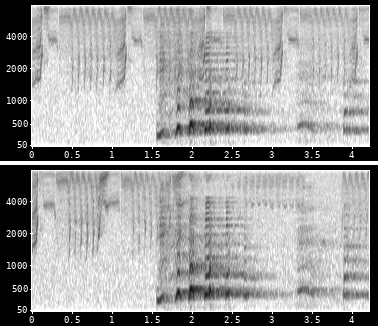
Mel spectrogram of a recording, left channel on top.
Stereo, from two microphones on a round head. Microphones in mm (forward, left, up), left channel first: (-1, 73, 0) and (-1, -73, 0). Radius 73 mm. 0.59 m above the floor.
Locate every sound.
1.6 s laughter: centre (ahead or behind), 1.2 m; by 4.1 s 30° right (ahead or behind), 2.5 m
